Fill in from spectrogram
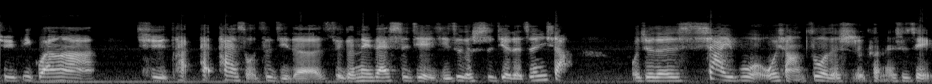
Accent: China; 尤其是我们中国人啊

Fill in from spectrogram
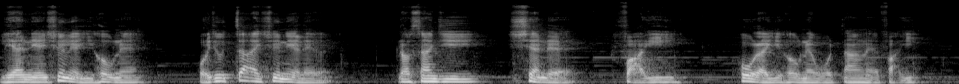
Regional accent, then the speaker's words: Myanmar; moved away as an adult; now in Los Angeles, United States; 现在工作在洛杉矶县的法医。我到美国1997年，

